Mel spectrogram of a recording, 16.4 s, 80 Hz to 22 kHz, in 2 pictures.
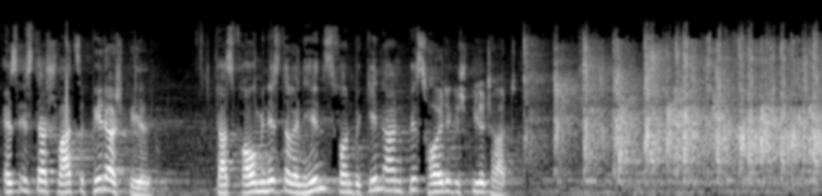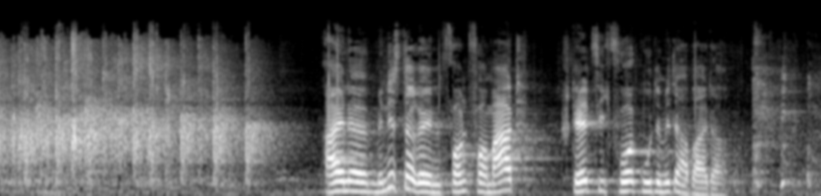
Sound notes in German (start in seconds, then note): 5.2 Beifall AfD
